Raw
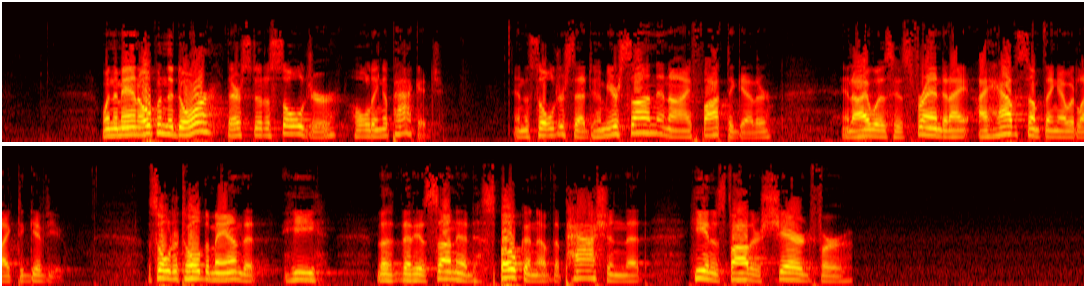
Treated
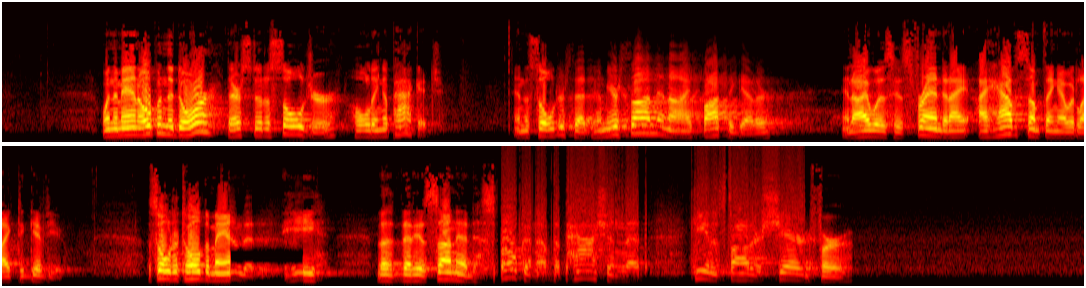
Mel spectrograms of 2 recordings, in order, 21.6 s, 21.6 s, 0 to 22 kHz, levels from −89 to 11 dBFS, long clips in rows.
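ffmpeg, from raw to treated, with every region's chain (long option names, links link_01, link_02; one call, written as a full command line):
ffmpeg -i in.wav -filter_complex "[0:a]asettb=1/sr,asplit=3[link_01][link_02][link_03];[link_01]atrim=end=5.474[link_04];[link_02]atrim=start=5.47:end=8.42,asetpts=PTS-STARTPTS,afade=type=in:duration=0.004:curve=qsin,afade=type=out:start_time=2.946:duration=0.004:curve=qsin,equalizer=frequency=2100:width=1.4:gain=-4,adynamicsmooth=sensitivity=1:basefreq=1600,aecho=1:1:97|194|291|388|485:0.178|0.0942|0.05|0.0265|0.014,atrim=end_sample=130095[link_05];[link_03]atrim=start=8.416[link_06];[link_04][link_05]acrossfade=duration=0.004:curve1=hsin:curve2=qsin[link_07];[link_07][link_06]acrossfade=duration=0.004:curve1=qsin:curve2=hsin,asettb=1/sr,asplit=3[link_08][link_09][link_10];[link_08]atrim=end=13.094[link_11];[link_09]atrim=start=13.09:end=13.83,asetpts=PTS-STARTPTS,afade=type=in:duration=0.004:curve=qsin,afade=type=out:start_time=0.736:duration=0.004:curve=qsin,asplit=2[link_12][link_13];[link_13]highpass=frequency=720:poles=1,volume=17dB,asoftclip=type=tanh:threshold=-12.5dB[link_14];[link_12][link_14]amix=inputs=2:normalize=0,lowpass=frequency=2500:poles=1,volume=-6dB,acompressor=threshold=-40dB:ratio=3:attack=3.2:release=140:knee=1:detection=peak,asuperstop=centerf=760:order=12:qfactor=0.94[link_15];[link_10]atrim=start=13.826[link_16];[link_11][link_15]acrossfade=duration=0.004:curve1=hsin:curve2=qsin[link_17];[link_17][link_16]acrossfade=duration=0.004:curve1=qsin:curve2=hsin,asettb=1/sr,asplit=3[link_18][link_19][link_20];[link_18]atrim=end=15.744[link_21];[link_19]atrim=start=15.74:end=18.85,asetpts=PTS-STARTPTS,afade=type=in:duration=0.004:curve=qsin,afade=type=out:start_time=3.106:duration=0.004:curve=qsin,aecho=1:1:6.6:0.97,atrim=end_sample=137151,acompressor=threshold=-42dB:ratio=2.5:attack=3.2:release=140:knee=1:detection=peak,acrusher=bits=8:dc=4:mix=0:aa=0.000001[link_22];[link_20]atrim=start=18.846[link_23];[link_21][link_22]acrossfade=duration=0.004:curve1=hsin:curve2=qsin[link_24];[link_24][link_23]acrossfade=duration=0.004:curve1=qsin:curve2=hsin,highpass=frequency=340:width=0.5412,highpass=frequency=340:width=1.3066,highshelf=frequency=6100:gain=-5.5,volume=2dB" out.wav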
